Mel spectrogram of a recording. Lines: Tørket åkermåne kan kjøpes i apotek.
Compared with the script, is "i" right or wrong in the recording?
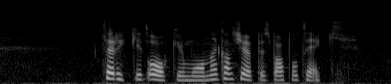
wrong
